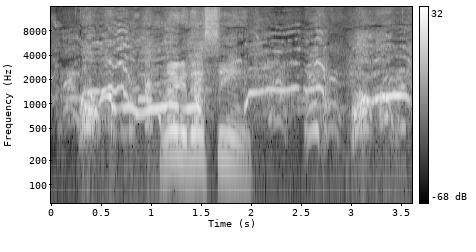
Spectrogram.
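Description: Eager sled dogs at the start of a race in Canada's Arctic near Fort McPherson bark, yip and howl close by in excited overlapping bursts, with someone talking over them.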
